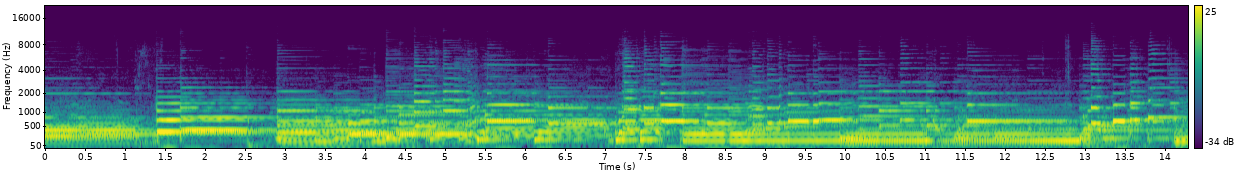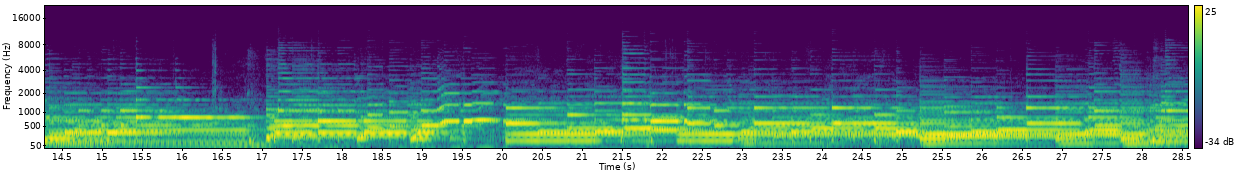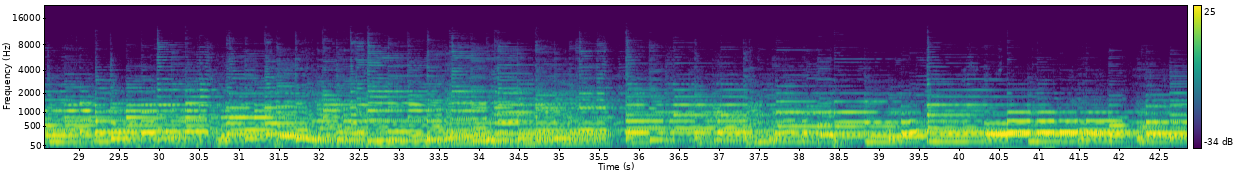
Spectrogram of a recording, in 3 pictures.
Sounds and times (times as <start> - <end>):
Acoustic guitar: 0.0 - 42.8.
